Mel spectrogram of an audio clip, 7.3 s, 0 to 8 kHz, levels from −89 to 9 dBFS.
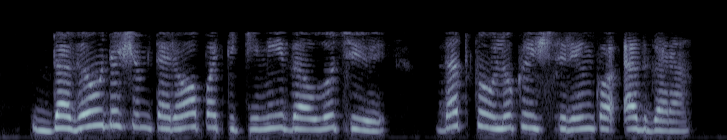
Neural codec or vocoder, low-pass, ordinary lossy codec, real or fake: none; 7.2 kHz; AAC, 16 kbps; real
